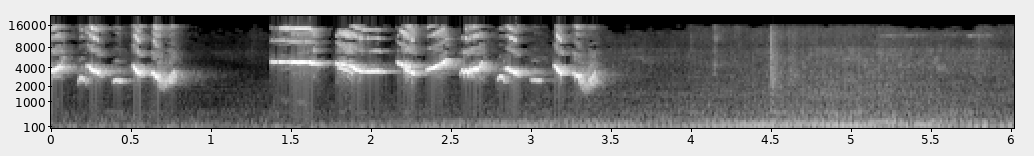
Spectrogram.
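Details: Oriental magpie-robin used as a decoy, singing to entice rival birds to fight; quick bright whistled phrases and chirps for about three seconds, then a quiet stretch with low traffic-like rumble.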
